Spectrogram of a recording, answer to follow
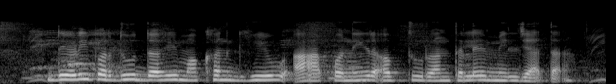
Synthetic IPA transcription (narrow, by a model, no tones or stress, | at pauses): d̪eɽipəɾd̪ud̪əɦiməkʰənɡʱiwapəniɾə̰bt̪uɾənt̪lemild͡ʒa̰t̪a̰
